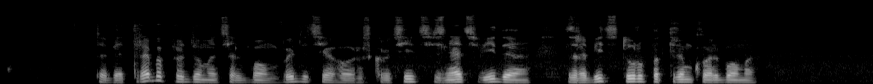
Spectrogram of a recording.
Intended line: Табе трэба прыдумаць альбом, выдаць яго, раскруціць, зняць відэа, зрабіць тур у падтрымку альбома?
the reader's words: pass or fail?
pass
